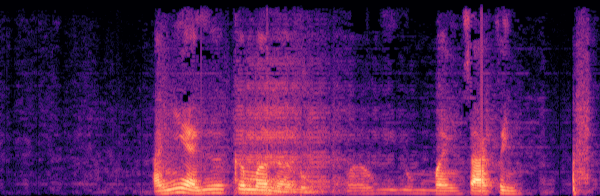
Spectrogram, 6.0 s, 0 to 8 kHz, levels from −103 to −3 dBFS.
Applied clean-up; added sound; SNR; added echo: none; none; none; none.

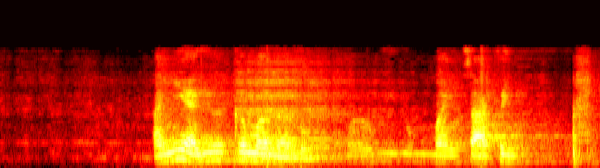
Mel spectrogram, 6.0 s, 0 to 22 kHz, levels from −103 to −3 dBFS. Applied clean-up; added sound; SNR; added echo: none; none; none; reverberation time 1.3 s.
